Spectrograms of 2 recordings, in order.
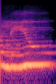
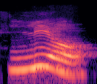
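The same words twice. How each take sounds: First: LIU ending in oo, like "lee-oo"; mispronounced LIU. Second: LIU ending in an open o, like "lyo"; correct LIU vowel. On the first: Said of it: "It's not liu". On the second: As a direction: open your mouth on the end of LIU. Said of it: "Oh, open your mouth". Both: Shown as a demonstration.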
